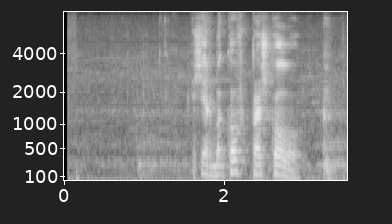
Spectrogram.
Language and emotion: Russian, neutral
